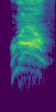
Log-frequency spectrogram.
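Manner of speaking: loud high frustrated roar; rage roar. Real, not acted. Streamer roaring in rage at the dub. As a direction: let out a huge roar of frustration.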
